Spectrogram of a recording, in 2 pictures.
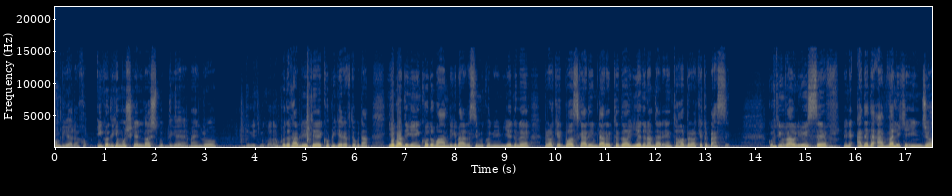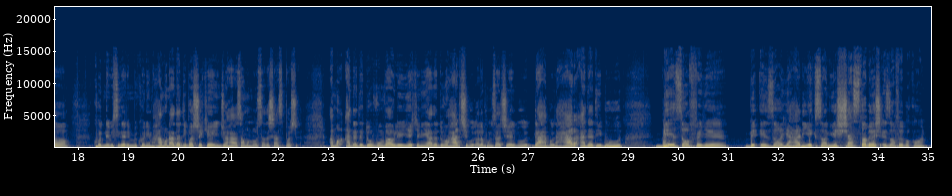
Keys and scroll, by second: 4.6 ctrl+v.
